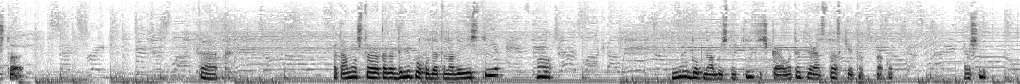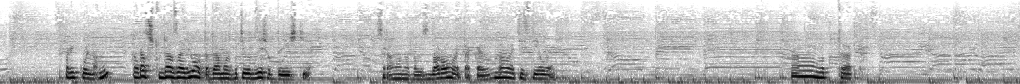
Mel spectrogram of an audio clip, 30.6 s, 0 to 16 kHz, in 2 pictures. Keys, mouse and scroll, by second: 6.5-11.5 drag, 12.6-17.6 drag, 20.3-25.3 drag, 25.6-30.6 drag.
